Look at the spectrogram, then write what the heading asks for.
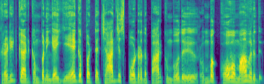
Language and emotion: Tamil, angry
